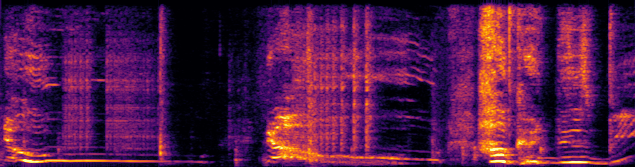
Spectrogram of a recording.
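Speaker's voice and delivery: high, drawn-out wail; mock despair. Bidder thinking he lost, hammed-up despair. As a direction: wail it like a melodrama loser.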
